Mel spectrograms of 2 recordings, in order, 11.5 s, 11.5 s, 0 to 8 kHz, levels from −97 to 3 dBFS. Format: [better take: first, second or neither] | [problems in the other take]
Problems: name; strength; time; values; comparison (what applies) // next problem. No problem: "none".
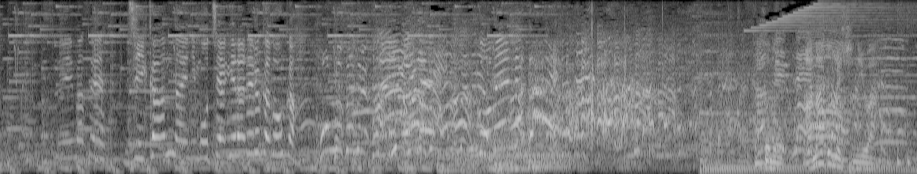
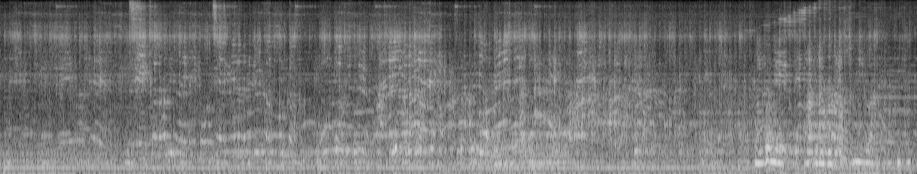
first | noise reduction (neural separator model SepFormer DNS4)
